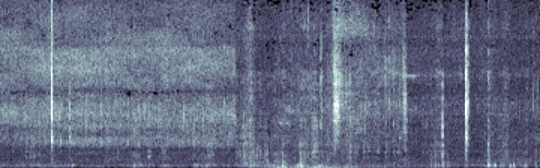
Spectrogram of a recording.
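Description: Wind blowing over the microphone, with a surge of deep buffeting about midway, and a few sharp clicks or taps.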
